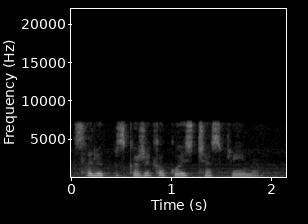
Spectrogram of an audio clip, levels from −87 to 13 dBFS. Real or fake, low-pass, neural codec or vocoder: fake; 7.2 kHz; vocoder, 24 kHz, 100 mel bands, Vocos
